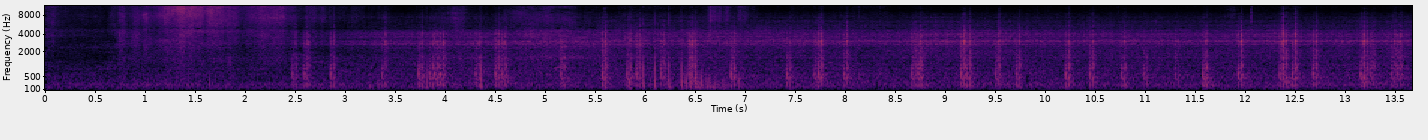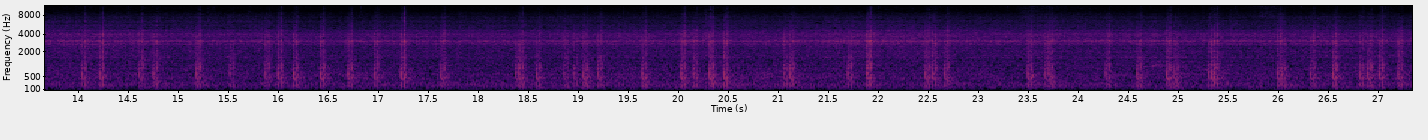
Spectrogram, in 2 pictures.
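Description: Distant aerial fireworks finale: a rapid, continuous string of bangs and crackling shell bursts, starting about a second in.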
